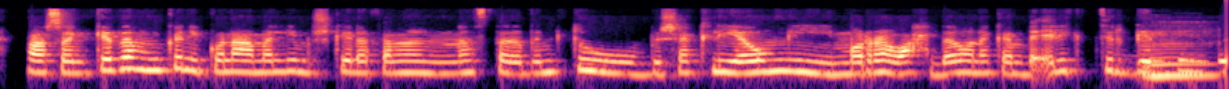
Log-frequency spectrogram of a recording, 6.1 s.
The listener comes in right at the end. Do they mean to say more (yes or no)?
no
